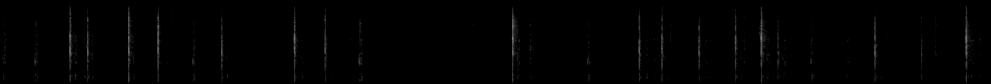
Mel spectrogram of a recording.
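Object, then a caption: Metal manual typewriter keys. Fingertips in white satin gloves strike the keys of an old dark-grey metal Remington manual typewriter, which has a hollow body and typed paper loaded. Steady typing taps come through as sharp, bright clacks centred around 3.4 kHz, with almost no low end, and each one dies away almost instantly. The taps come in irregular bursts, with a short pause near the middle.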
